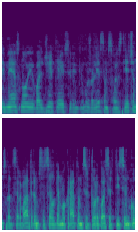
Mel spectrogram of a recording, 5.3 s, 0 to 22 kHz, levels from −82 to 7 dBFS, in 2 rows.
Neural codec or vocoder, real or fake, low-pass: codec, 16 kHz, 8 kbps, FreqCodec, smaller model; fake; 7.2 kHz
